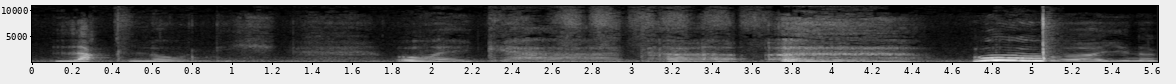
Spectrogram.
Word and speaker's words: Laklone: to pronounce this subtitle i thought this is a luck loan but uh the correct pronunciation is luck lonely oh my god you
